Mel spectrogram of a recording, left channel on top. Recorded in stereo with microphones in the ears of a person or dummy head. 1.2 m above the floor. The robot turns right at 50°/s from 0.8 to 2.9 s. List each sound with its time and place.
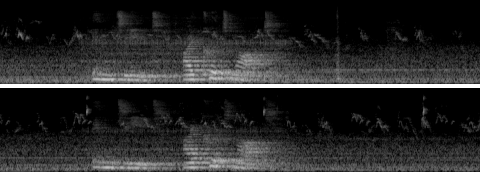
0.9 s a woman speaking: 70° left, 1.1 m; by 2.8 s 165° left, 1.1 m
